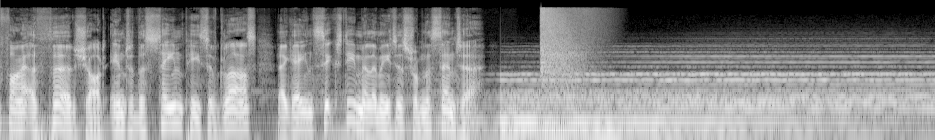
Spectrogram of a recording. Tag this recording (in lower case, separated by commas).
speech, singing bowl, music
